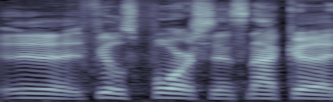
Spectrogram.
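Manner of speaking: plain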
